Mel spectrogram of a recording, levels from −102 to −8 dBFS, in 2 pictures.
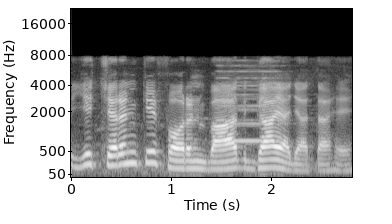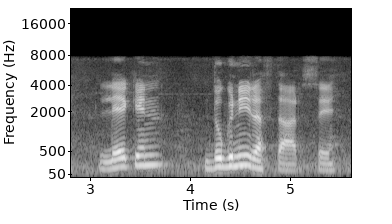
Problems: none marked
